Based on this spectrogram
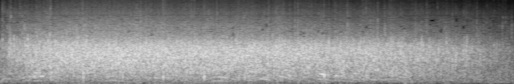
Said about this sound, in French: Ils méritent ovation.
